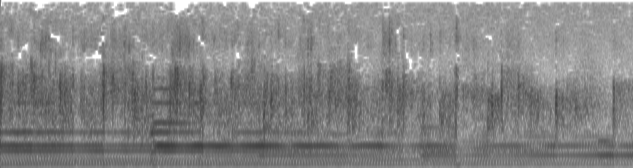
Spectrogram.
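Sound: audience clapping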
